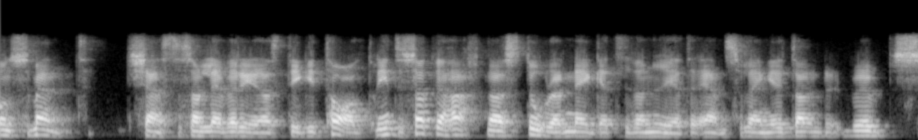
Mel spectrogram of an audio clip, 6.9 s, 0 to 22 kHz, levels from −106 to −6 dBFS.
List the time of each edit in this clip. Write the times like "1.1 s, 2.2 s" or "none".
2.8 s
